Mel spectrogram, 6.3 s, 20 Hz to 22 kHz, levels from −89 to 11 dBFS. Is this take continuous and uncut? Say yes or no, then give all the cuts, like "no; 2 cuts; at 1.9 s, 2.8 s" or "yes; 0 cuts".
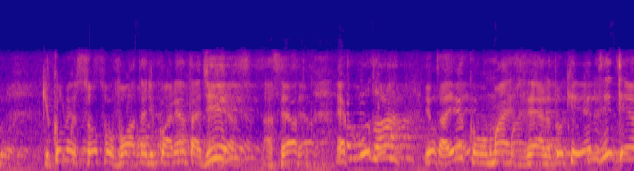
no; 2 cuts; at 3.5 s, 4.4 s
